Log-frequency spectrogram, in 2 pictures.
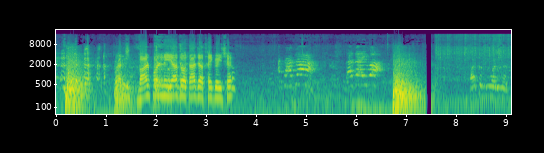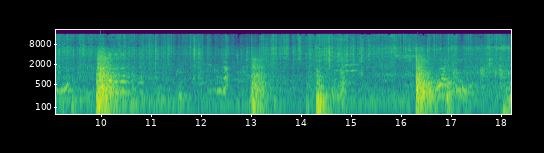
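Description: Sparklers fizz and crackle.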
